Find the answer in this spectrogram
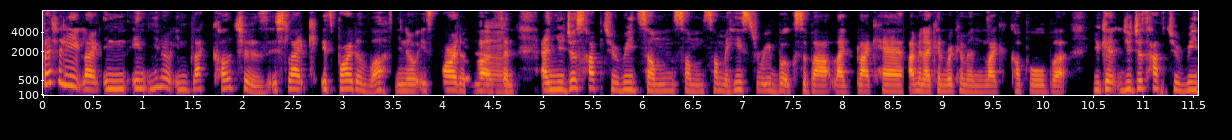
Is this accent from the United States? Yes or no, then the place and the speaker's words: no; France; English is a second language; moved away as an adult; now in United Kingdom; I'm from France, so I'm not a British native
